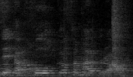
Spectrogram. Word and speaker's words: Det är polka som är bra: But I believe it's pronounced det polka som bra. Was that anywhere close? She's going to correct me right now. Get the ruler out. Go ahead. Det är polka som Det är polka som är bra. That's the right way to say it.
